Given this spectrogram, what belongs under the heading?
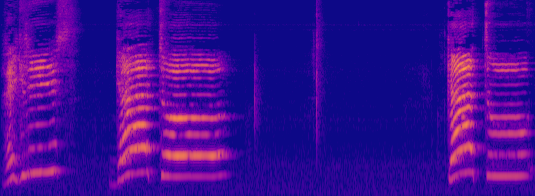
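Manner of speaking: high sing-song call to the dog; high, loud sing-song dog call. Real, not acted. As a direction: call the dog loudly from afar, drawn out. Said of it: "j'essaye de l'appeler".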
